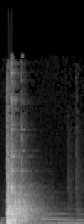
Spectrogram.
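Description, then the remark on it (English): One loud thud as a knife is banged down through a tough kabocha squash onto a board, with a short ringing decay afterward and no talking. “So I'm just gonna give it a really big bang so that it can go right through.”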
